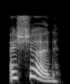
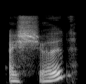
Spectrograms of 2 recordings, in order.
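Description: First: It is said firmly and strongly. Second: It is said tentatively, unsure.

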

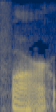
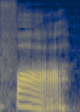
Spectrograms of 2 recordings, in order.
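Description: First: The final r sound is pronounced. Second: The final r sound is dropped.

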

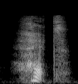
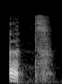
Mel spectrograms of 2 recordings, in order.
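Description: First: It is said in full with an h. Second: It is reduced to ut without the h. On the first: "spelled H-E-T" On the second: "in everyday colloquial language, it is usually pronounced ut"

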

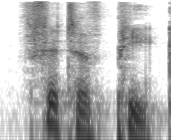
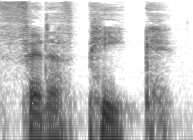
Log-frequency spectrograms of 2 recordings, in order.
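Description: First: The T is said as a crisp, clear stop. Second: The T is said soft, like a quick D. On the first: The speaker calls it right. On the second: The speaker calls it wrong.

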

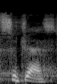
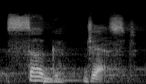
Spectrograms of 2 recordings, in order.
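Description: First: The word is said the British way. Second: The word is said the American way. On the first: This is the pronunciation the producer expected. "Instead of suggest" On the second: This is how Americans say it. "it almost sounded like you said suggest. ... Because that's how we say it"

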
